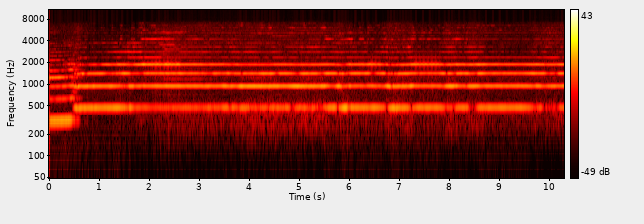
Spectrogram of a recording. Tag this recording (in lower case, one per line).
shofar
woodwind instrument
